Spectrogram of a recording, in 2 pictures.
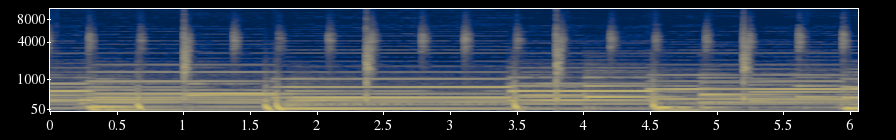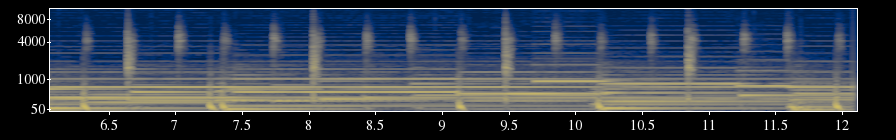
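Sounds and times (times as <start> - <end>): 
chill lofi music: 0.0 - 12.1.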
